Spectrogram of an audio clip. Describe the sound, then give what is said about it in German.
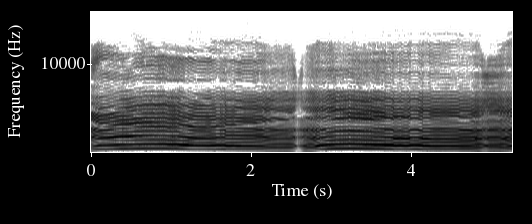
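A newborn baby cries loudly and continuously, a high, strained wail with a brief catch of breath midway before the crying resumes at full strength, alone with no talking. “Ene, mene, Mogelstraußen, Baby sei jetzt einfach draußen.”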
